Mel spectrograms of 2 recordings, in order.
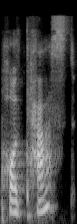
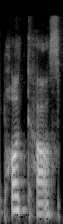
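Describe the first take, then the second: First: It is said in a northern English accent. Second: It is said in a southern English accent.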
